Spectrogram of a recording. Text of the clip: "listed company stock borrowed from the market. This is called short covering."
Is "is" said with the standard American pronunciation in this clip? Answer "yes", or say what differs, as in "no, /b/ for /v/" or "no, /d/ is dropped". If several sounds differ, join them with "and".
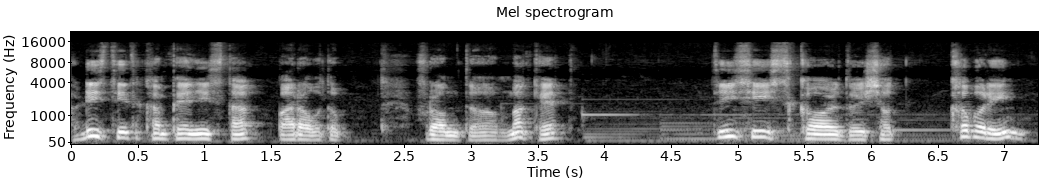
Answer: no, /s/ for /z/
